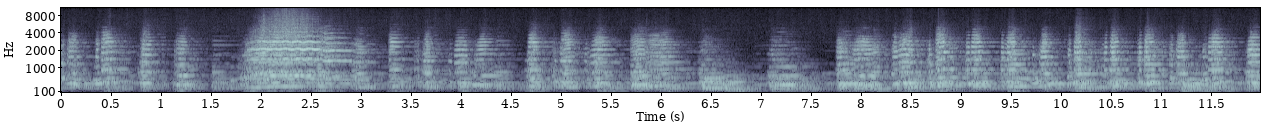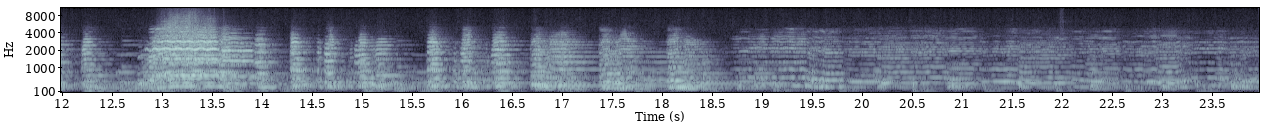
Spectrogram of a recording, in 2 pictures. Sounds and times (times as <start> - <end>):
Brass instrument: 0.0 - 23.9.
